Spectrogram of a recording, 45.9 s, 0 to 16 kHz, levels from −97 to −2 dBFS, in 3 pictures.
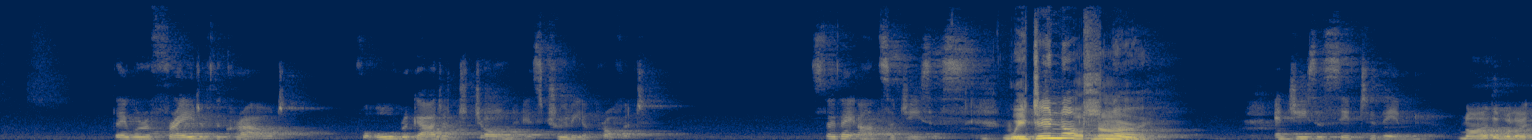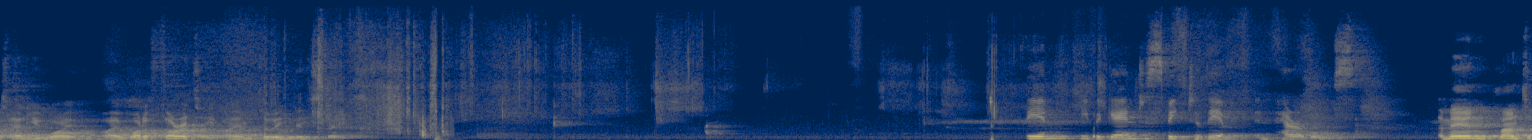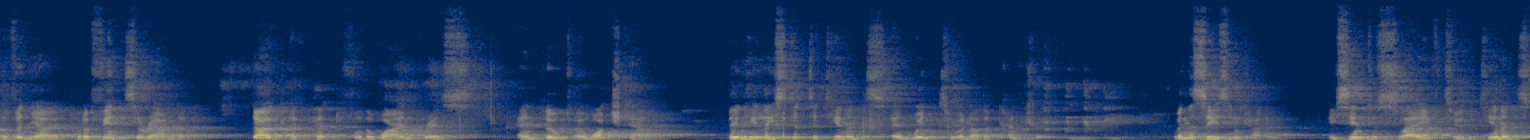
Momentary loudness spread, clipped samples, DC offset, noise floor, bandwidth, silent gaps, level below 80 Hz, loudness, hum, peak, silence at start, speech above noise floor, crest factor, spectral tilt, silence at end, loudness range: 21 LU; under 0.1%; under 0.1%; -77 dBFS; 13.5 kHz; none; -70 dBFS; -31 LUFS; none; -8 dBFS; 1.15 s; 46 dB; 26 dB; -6 dB/octave; 0 s; 18 LU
